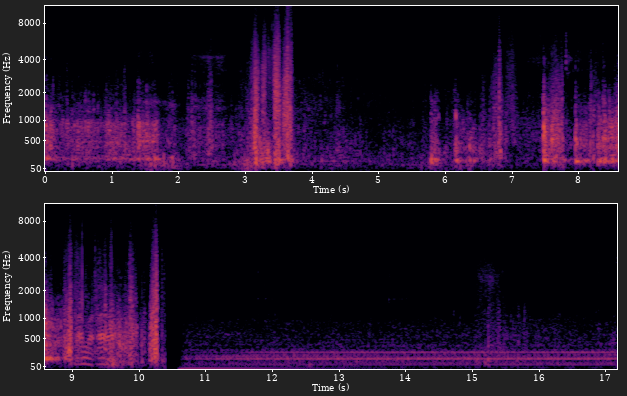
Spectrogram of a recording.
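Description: Dirty water sloshing and splashing as it is dumped out of a Ridgid wet/dry shop vac's plastic drum, with knocks from the drum being handled. About ten seconds in the sound drops out briefly, and a steady low hum follows.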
